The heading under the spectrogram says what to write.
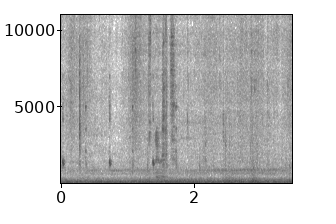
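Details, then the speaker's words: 2012 Renault with EDC gearbox after repair (gearbox removed, bearings, differential bearings and seals replaced), road test through a turn: low even rumble, earlier growl and whine gone, no whine, howl or grinding; gearbox healthy. "ses yok o ve diğer testlerde iyi hiçbir problem hiçbir olduğu bir test geçirdiğimiz hiçbir sıkıntı kalmadı arkadaşlar"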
